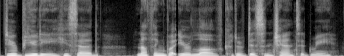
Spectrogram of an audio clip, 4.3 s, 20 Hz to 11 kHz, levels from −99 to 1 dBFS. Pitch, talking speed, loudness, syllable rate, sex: 210 Hz, 165 wpm, -17 LUFS, 4.6 syllables/s, female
